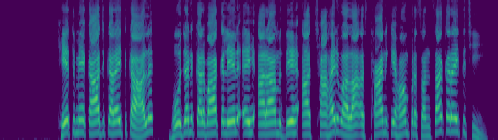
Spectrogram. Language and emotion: Maithili, happy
